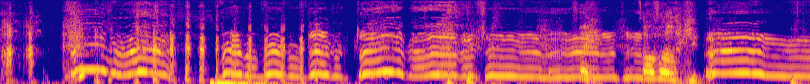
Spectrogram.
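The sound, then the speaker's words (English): A person imitates a seal, letting out a quick run of short, choppy barks followed by longer, wavering, moan-like honks that rise and fall in pitch, loud and without other talk. “weird barking sounds actually kind of sounded more like a seal”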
